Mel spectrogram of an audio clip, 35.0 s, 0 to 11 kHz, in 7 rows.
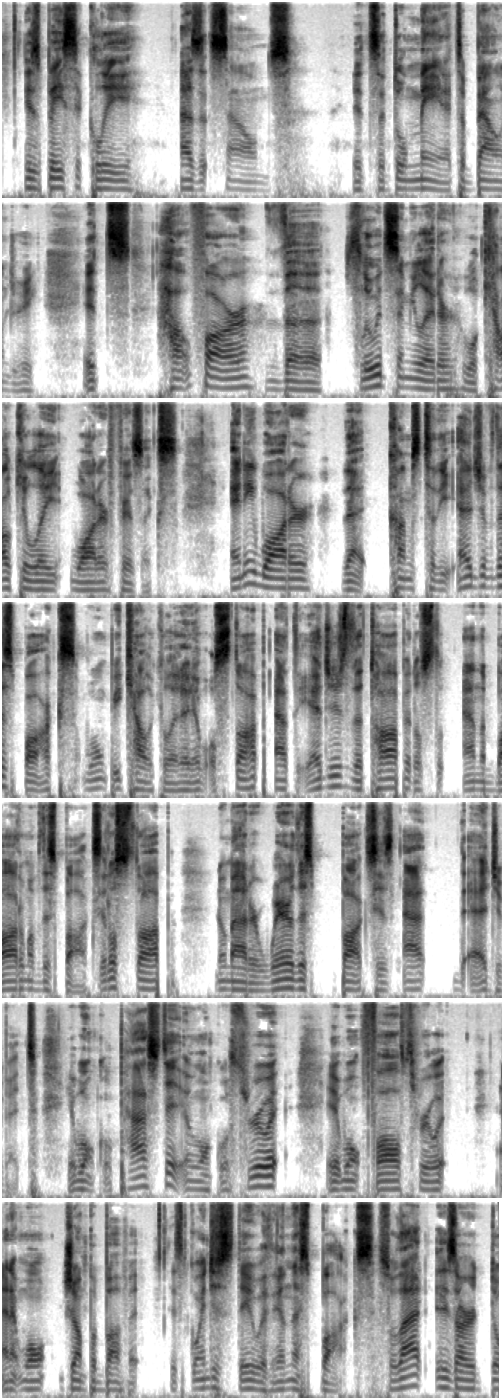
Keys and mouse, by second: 23.8 middle click.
